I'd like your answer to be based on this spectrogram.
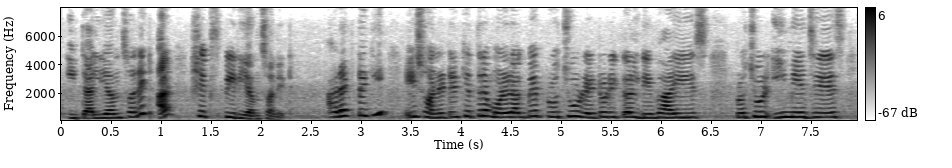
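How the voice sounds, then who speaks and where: A woman teaching a lesson, explaining patiently and repeating key terms slowly. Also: high voice, a bit bright, a little hiss or hum.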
